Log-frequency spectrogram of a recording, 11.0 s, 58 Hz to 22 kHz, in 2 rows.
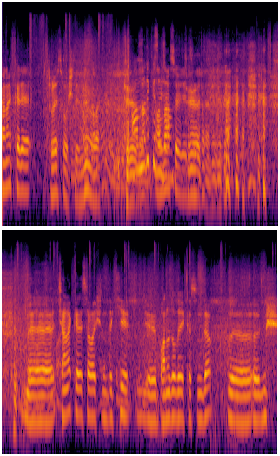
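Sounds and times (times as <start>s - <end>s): man chuckling: 4.0s - 6.1s.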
